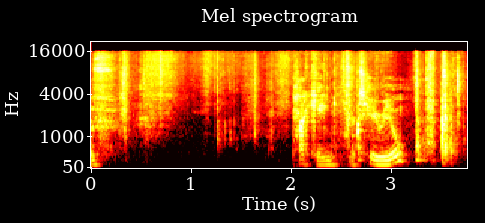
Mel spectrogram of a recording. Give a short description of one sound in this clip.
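Cardboard and foam pieces rattle as a hand sorts them in a box.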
